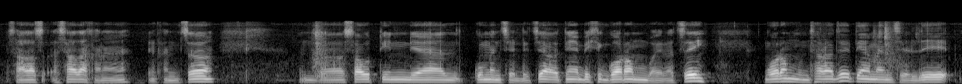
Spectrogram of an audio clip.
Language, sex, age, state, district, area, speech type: Nepali, male, 18-30, West Bengal, Kalimpong, rural, spontaneous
